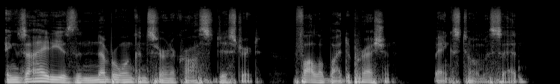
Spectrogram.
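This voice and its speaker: Middle-aged man, low pitch, frequent creak, scripted feature narration, dry close recording. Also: a little fast, darkish tone, no echo. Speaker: writer and narrator.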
